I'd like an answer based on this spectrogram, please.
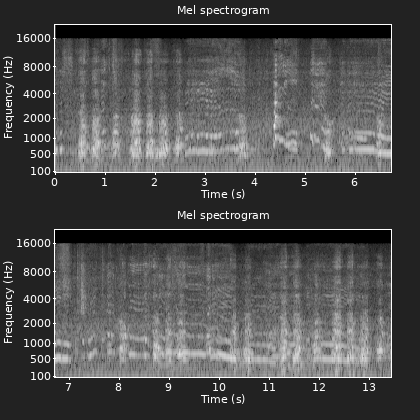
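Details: Boston Terriers, woken from sleep by barking dogs on YouTube, whine and howl in wavering, sliding tones, broken by short sharp barks, over a steady low hum.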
